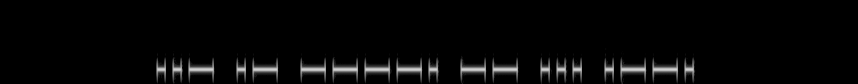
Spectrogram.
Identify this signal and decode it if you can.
Morse code, heard as a keyed tone, about 15 wpm, 700 Hz. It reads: UA9MSP
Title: DXCC-100 Call Signs - 6 Characters - 15wpm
